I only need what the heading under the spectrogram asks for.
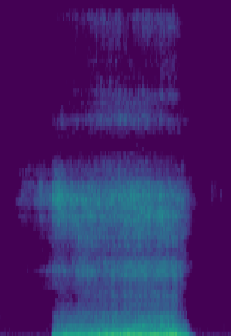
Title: Diva the Snoring Pitbull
